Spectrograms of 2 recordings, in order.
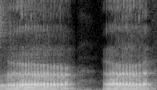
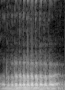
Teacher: the German R is different than the English R or than the Spanish R because it comes from the back of the throat. It comes from here somewhere, so it's rrr.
